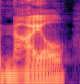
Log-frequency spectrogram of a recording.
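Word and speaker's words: Nihil: main villains will be the nile uh it's spelled n-i-h-i-l okay uh and these are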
